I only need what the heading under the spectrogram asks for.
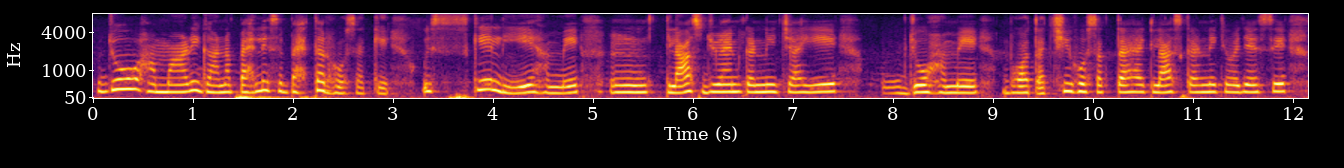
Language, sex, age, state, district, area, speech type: Urdu, female, 18-30, Bihar, Khagaria, urban, spontaneous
